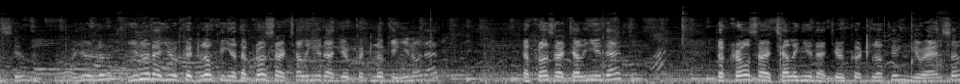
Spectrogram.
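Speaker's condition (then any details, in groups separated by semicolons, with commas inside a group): No condition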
